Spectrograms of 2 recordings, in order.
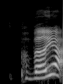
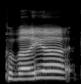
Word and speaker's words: Poveglia: This is an Italian island, but it's spelled P-O-V-E-G-L-I-A. Pretty sure it's Pavilion. Because you don't pronounce the G most of the time in words like that. Anyways, Pavilia Island, off the coast of Venice in Lido, Italy, is nicknamed Island of Ghosts due to its grisly past.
